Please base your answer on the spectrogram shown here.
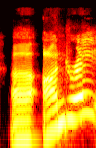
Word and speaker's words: Ondrej: Ondrej, is that the correct pronunciation of your name?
